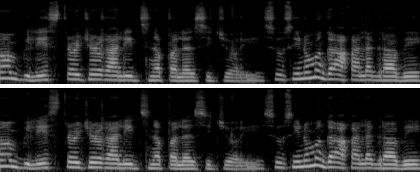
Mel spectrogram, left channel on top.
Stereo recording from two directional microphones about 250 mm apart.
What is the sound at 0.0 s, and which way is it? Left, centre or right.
Speech, centre.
